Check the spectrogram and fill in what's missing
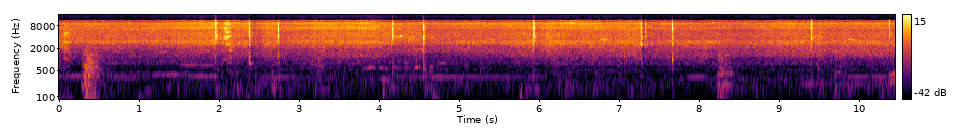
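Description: Meat sizzles loudly in a hot pan as it is stirred, with a continuous close hiss and a few sharp clanks and scrapes of the utensil at intervals.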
